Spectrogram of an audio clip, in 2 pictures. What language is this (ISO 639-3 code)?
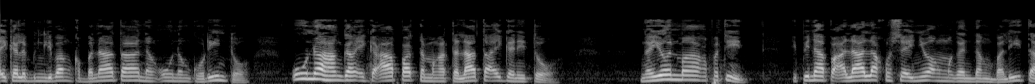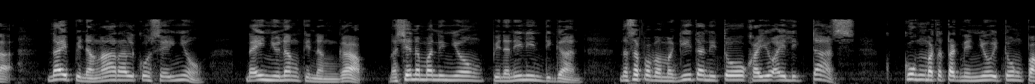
fil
